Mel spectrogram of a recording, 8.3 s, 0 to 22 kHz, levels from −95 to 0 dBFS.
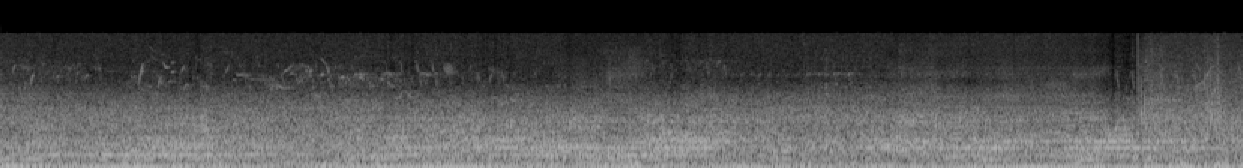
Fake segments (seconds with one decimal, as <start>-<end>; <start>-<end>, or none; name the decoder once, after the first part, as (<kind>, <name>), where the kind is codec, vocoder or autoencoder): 3.7-4.3 (codec, SNAC); 5.9-7.4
